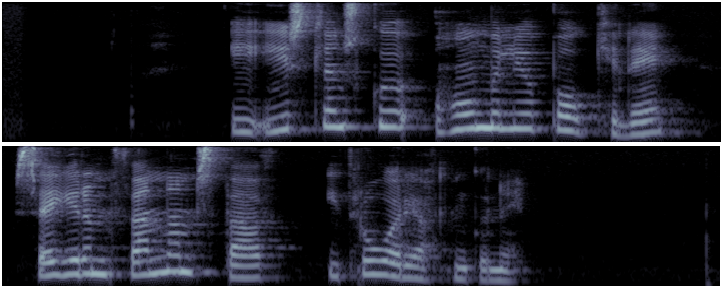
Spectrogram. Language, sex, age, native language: Icelandic, female, 30-39, Icelandic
